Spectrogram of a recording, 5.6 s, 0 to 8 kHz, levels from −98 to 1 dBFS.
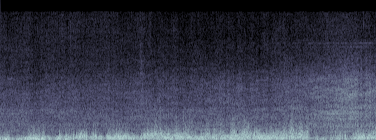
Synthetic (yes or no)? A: no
